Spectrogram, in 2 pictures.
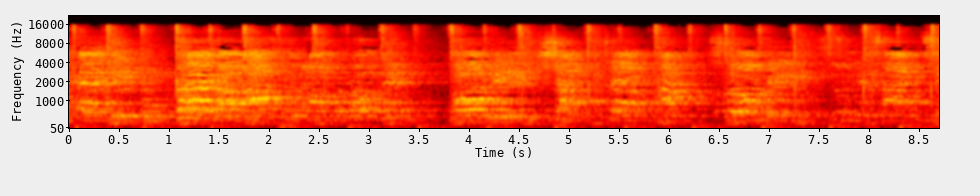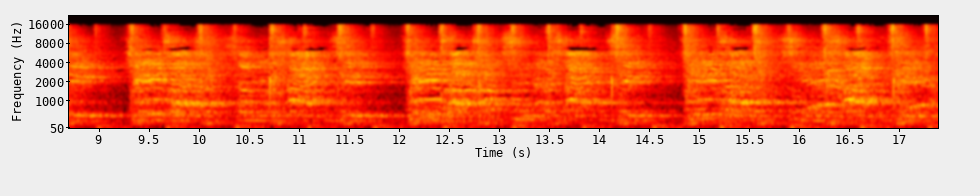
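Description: Small gospel vocal group of women and a man singing a praise song with a live band, drums keeping a steady beat.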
